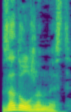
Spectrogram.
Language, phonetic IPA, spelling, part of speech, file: Russian, [zɐˈdoɫʐɨn(ː)əsʲtʲ], задолженность, noun, Ru-задолженность.ogg
- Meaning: liabilities, debt, indebtedness, arrears (state or condition of owing something to another)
